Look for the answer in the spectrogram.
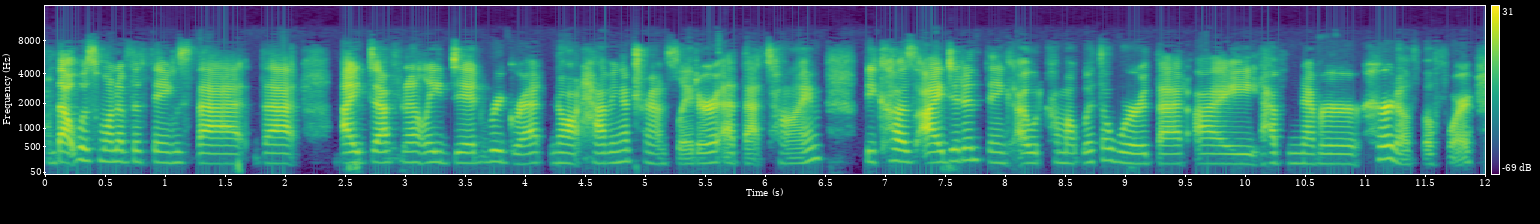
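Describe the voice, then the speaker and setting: A woman's voice: mid-range voice, bright, forceful tone, smooth, dry recording, highs cut off. A young woman raised in Canada with Thai as her first language, telling a story as an interview guest in a rambling way, full of "like" and "um" and restarts. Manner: rambling, filler-heavy with many restarts.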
